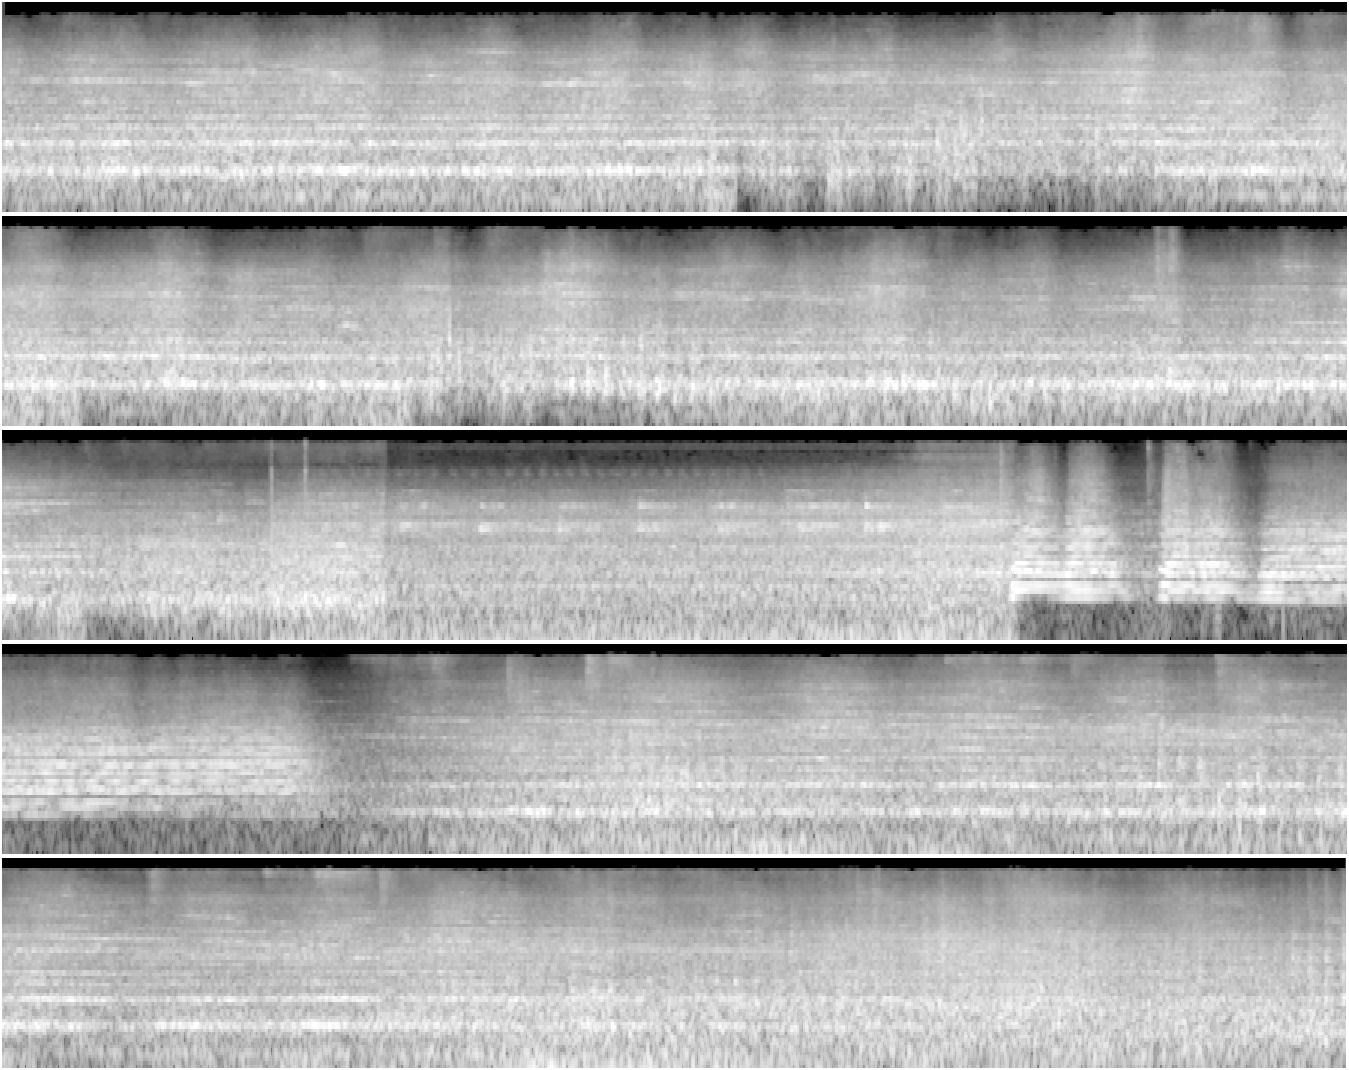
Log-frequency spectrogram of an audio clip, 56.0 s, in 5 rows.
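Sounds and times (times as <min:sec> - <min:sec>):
train wheels rumbling and clattering: 0:00.0 - 0:31.3, 0:36.6 - 0:56.0
train horn blasts: 0:30.8 - 0:36.4.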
